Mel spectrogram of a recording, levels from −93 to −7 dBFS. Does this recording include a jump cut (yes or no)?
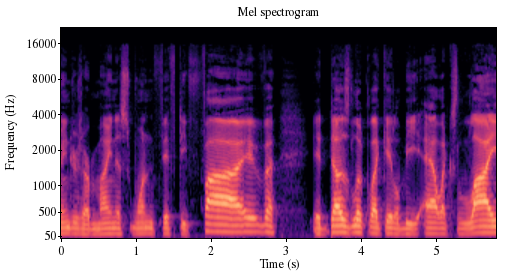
no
